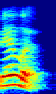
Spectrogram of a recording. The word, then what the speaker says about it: Wille: you could say it's Alan will you know what she pronounced it Villa so this is by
